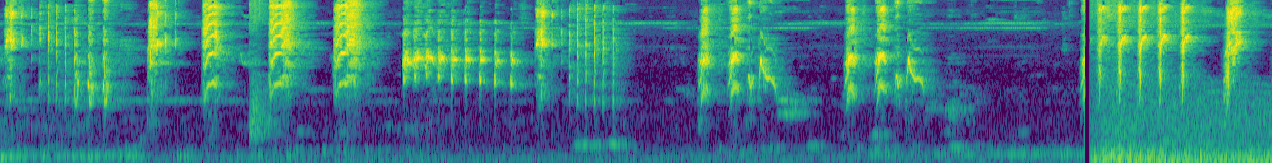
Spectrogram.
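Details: Long-tailed shrike in full, active song rich in imitated fills: varied sharp chirps, quick trills and downslurred whistles in short bursts, ending with a loud rushing noise.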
